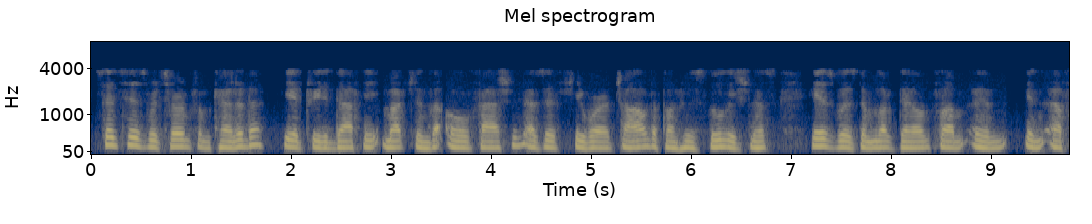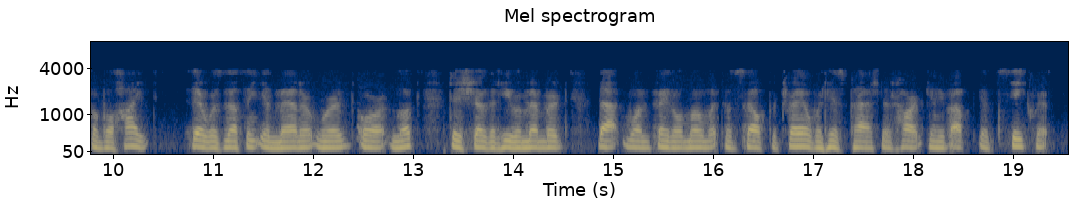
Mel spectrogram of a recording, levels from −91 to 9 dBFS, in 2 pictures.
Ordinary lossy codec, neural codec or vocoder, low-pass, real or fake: AAC, 16 kbps; none; 7.2 kHz; real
